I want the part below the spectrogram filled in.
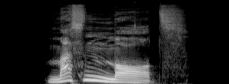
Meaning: genitive singular of Massenmord
- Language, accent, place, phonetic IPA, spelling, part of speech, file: German, Germany, Berlin, [ˈmasn̩ˌmɔʁt͡s], Massenmords, noun, De-Massenmords.ogg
